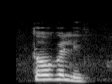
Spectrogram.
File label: "togle", Mooré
